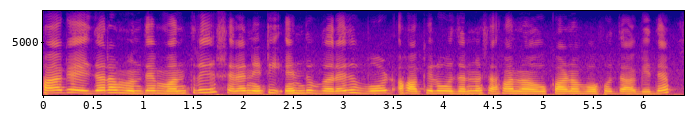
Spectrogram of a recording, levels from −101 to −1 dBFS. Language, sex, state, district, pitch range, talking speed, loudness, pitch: Kannada, female, Karnataka, Bangalore, 210-240 Hz, 110 wpm, -15 LUFS, 220 Hz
